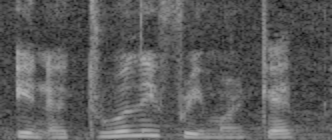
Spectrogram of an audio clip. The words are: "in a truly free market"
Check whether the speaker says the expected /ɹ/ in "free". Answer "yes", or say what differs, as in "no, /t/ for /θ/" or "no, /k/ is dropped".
yes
